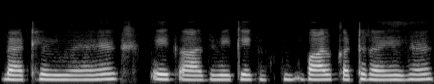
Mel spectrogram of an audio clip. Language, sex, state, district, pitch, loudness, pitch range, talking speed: Hindi, female, Haryana, Rohtak, 225 Hz, -17 LUFS, 220-235 Hz, 135 wpm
